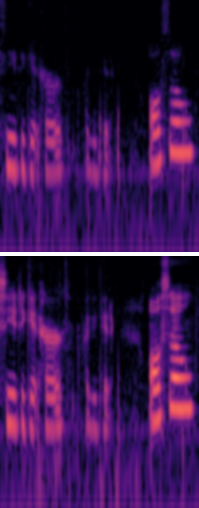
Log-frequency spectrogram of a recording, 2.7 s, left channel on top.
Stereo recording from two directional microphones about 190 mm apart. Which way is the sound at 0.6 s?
30° right (ahead or behind).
